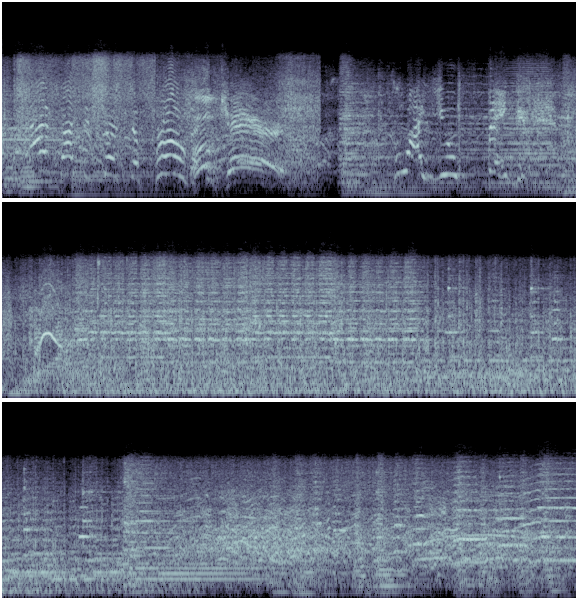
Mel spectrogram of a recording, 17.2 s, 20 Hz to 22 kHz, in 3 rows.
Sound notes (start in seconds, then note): 5.7 hooves pounding; 6.1 Katherine screams; 12.7 crowd laughing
